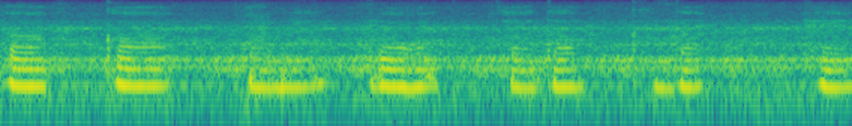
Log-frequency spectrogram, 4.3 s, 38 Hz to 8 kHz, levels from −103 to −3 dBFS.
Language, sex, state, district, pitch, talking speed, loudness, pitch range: Hindi, female, Punjab, Fazilka, 210 Hz, 85 wpm, -19 LUFS, 210-215 Hz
